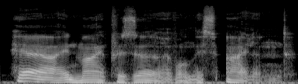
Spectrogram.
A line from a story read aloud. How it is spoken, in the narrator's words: he said in the same slow tone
